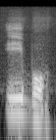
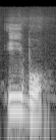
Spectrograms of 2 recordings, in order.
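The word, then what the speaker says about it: Igbo: So it is IO but is pronounced EO because that's actually how they pronounce it. It's EO.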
